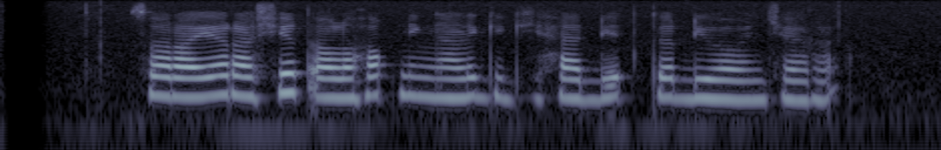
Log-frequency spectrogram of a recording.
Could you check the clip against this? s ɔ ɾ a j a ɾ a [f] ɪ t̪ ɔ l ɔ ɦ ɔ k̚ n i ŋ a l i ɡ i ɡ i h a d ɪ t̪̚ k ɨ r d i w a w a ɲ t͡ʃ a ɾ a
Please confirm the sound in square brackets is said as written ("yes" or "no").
no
